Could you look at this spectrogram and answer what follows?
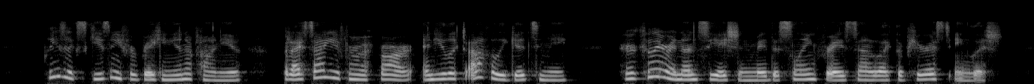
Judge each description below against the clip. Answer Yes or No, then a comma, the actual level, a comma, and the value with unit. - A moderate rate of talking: Yes, average, 190 wpm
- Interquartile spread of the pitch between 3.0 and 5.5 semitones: Yes, average, 3.9 semitones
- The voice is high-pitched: Yes, high, 230 Hz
